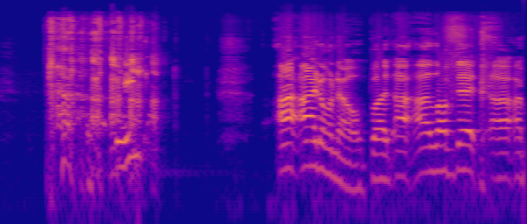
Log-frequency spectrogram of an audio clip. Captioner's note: laughing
